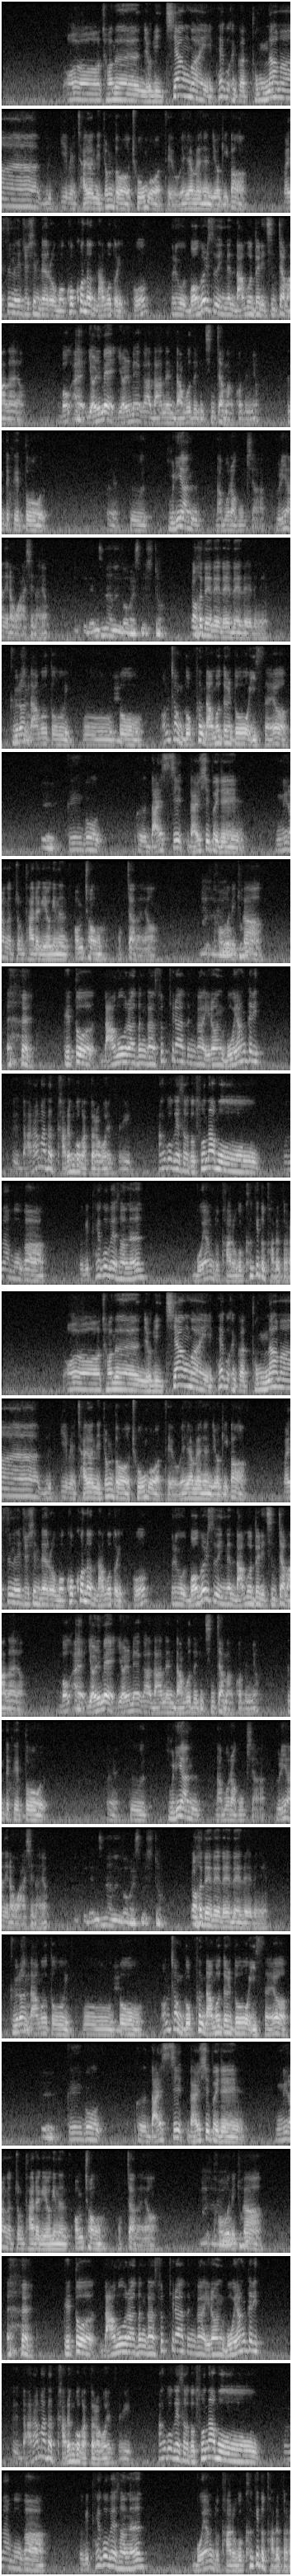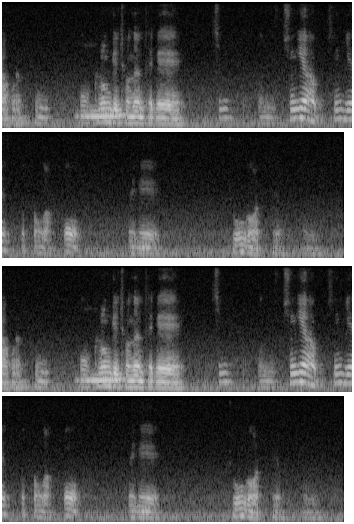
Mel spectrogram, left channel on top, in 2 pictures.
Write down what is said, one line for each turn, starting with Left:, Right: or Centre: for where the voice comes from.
Right: 어, 저는 여기 치앙마이, 태국, 그러니까 동남아 느낌의 자연이 좀 더 좋은 것 같아요. 왜냐면은 여기가 말씀해주신 대로 뭐 코코넛 나무도 있고, 그리고 먹을 수 있는 나무들이 진짜 많아요. 먹,
Left: 네.
Right: 아, 열매, 열매가 나는 나무들이 진짜 많거든요. 근데
Left: 아,
Right: 그게 또 네, 그 두리안 나무라고 혹시 아, 두리안이라고 아시나요?
Left: 또 냄새 나는 거 말씀이시죠?
Right: 어, 네네네네네네. 그런
Left: 진짜.
Right: 나무도 있고
Left: 네.
Right: 또 엄청 높은 나무들도 있어요.
Left: 네.
Right: 그리고 그 날씨 날씨도 이제 북미랑은 좀 다르게 여기는 엄청 덥잖아요.
Left: 맞아요.
Right: 더우니까
Left: 엄청 덥.
Right: <laughs> 그 또 나무라든가 숲이라든가 이런 모양들이 그 나라마다 다른 것 같더라고요. 저희 한국에서도 소나무 소나무가 여기 태국에서는 모양도 다르고 크기도 다르더라고요. 음,
Left: 음.
Right: 어, 그런 게 저는 되게 신, 음, 신기하, 신기했었던 것 같고 되게
Left: 음.
Right: 좋은 것 같아요. 저는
